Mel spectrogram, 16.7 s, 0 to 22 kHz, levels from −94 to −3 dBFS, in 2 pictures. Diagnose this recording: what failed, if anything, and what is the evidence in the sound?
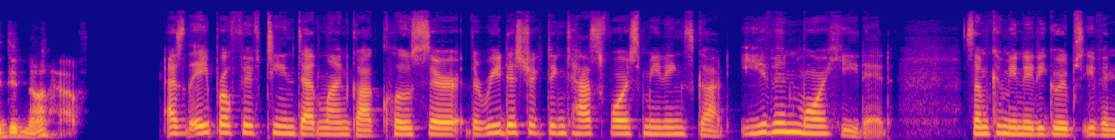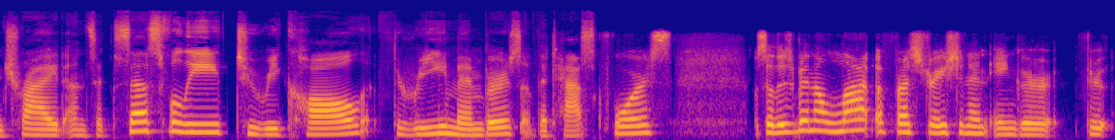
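From 11.52 s, just after "tried unsuccessfully to recall", the speech turns muffled and rough and watery, and it stays that way to the end of the clip. The top of the spectrum drops from about 20 kHz to about 8 kHz. This is a call bitrate drop at the call-processing and codec stage. The bandwidth estimate fell, so the Opus encoder coded more coarsely and cut the highs. The sound fits a fall from about 40 to about 12 kbps, held for roughly 4.9 s without recovering.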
